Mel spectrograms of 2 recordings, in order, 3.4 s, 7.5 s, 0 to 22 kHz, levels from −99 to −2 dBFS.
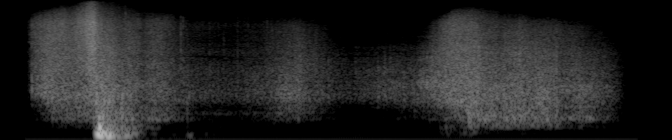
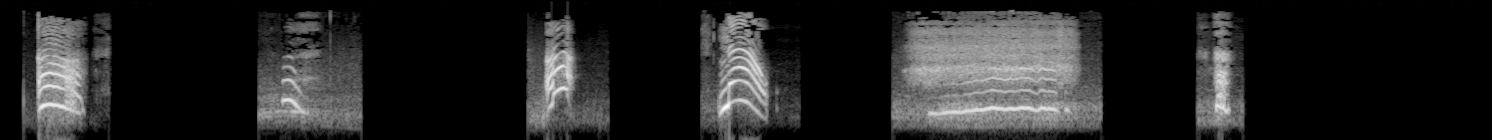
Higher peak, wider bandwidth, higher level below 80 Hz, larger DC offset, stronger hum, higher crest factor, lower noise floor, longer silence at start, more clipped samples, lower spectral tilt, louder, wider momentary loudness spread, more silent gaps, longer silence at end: second, -22 dBFS vs 0 dBFS; first, over 20 kHz vs 17.5 kHz; first, -58 dBFS vs -78 dBFS; neither; neither; first, 26 dB vs 20 dB; second, -67 dBFS vs -83 dBFS; about the same, 0.15 s vs 0.2 s; neither; first, -3.5 dB/octave vs 5 dB/octave; second, -44 LUFS vs -14 LUFS; first, 25 LU vs 14 LU; neither; second, 0.3 s vs 1.3 s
